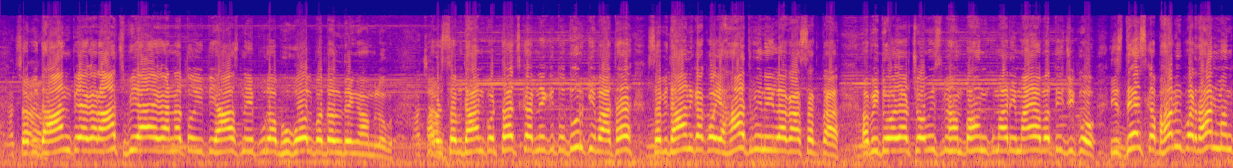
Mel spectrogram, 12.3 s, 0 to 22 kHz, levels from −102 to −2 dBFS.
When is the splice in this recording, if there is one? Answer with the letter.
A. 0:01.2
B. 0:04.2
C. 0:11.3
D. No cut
B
